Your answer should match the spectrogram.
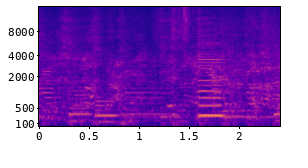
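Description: Steel-string acoustic guitar strummed, with chords ringing on and louder strums about a third of a second in and again near the end.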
